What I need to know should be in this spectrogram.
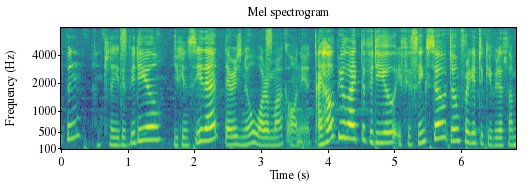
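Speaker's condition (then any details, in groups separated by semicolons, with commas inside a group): No condition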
